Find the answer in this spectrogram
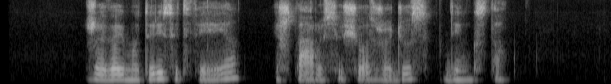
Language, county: Lithuanian, Vilnius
